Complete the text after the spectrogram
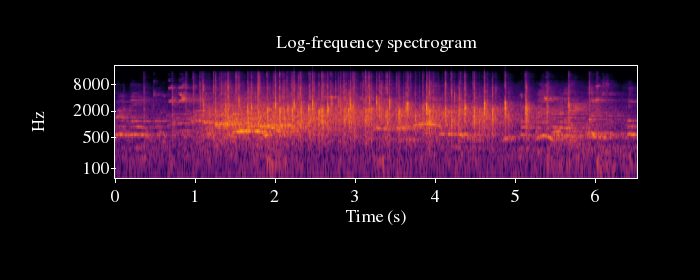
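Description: A crowd cheers and claps loudly in an echoing gym.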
